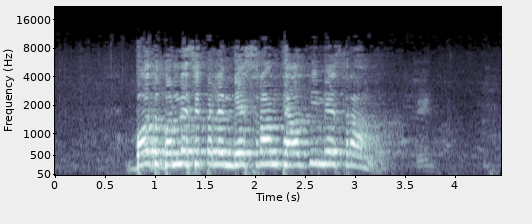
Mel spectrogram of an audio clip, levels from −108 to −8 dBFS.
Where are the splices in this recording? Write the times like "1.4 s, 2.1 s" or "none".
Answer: 3.5 s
